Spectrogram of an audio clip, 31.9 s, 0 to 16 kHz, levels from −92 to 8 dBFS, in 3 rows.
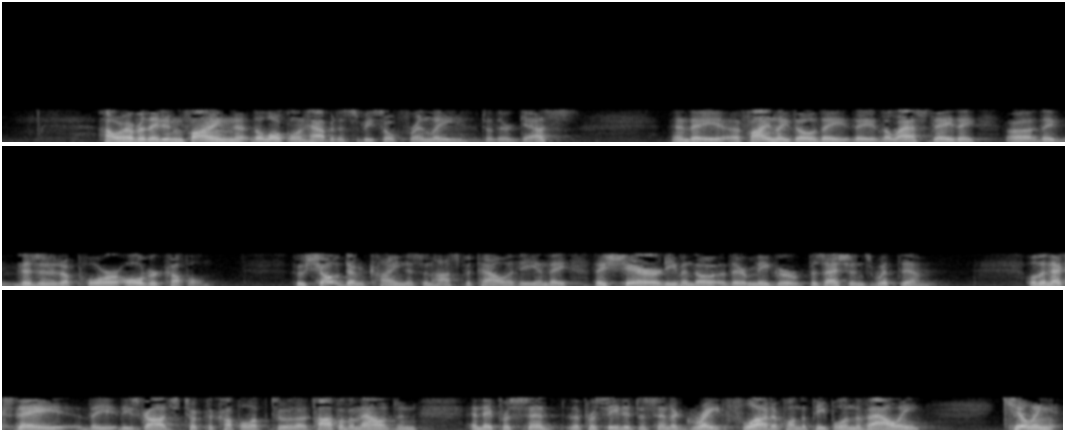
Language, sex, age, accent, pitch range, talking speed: English, male, 50-69, American, 135-185 Hz, 155 wpm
